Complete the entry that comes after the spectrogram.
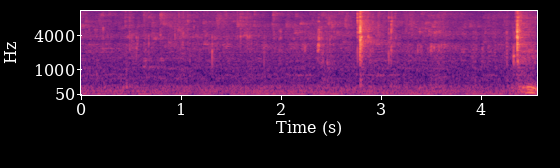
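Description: Close-up wet chewing and lip smacks of a man eating a sauced chicken drumstick, with small clicks throughout and one sharper smack a little under three seconds in. A louder wet mouth sound comes near the end, over a steady low hum.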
